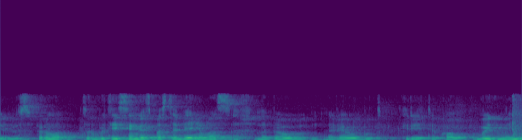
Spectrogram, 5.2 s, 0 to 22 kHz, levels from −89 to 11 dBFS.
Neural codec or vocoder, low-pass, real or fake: none; 7.2 kHz; real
